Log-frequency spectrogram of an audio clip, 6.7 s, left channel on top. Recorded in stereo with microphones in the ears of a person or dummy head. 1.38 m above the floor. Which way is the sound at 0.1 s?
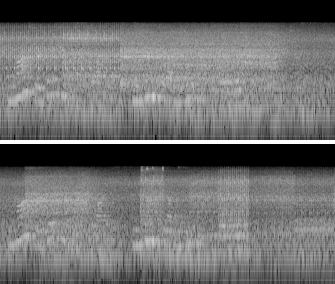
20° left (ahead or behind).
